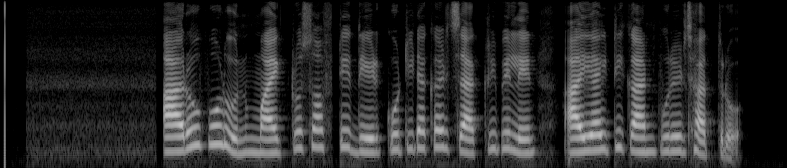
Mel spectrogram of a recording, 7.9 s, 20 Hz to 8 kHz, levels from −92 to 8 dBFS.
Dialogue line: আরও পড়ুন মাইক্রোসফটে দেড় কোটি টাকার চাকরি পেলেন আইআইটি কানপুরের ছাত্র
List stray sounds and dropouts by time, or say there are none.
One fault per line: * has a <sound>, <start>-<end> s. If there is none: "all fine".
all fine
